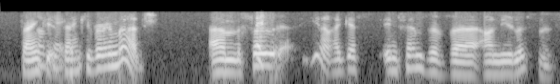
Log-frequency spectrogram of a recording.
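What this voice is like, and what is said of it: Lilting British accent. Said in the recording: “he's got that beautiful lilting. He's got that British accent”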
